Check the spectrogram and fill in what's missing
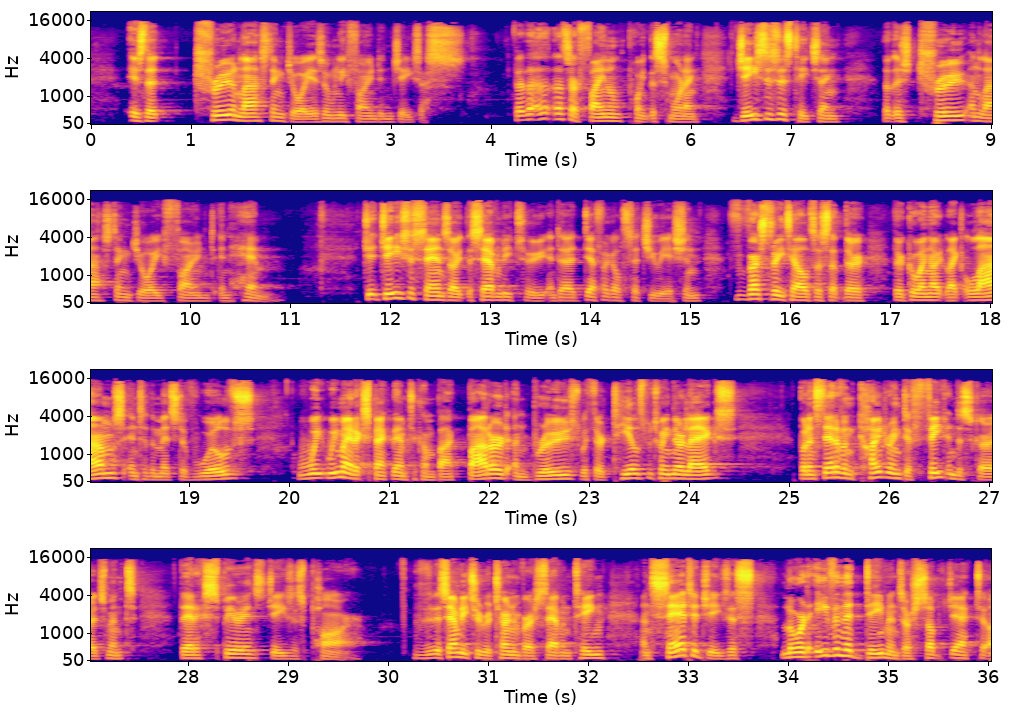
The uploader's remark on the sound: This is the recording of the Bible reading and sermon from our morning service on Sunday 20th August 2023.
